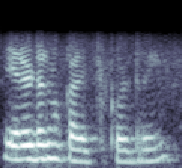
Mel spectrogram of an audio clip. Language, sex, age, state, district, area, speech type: Kannada, female, 18-30, Karnataka, Vijayanagara, rural, conversation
